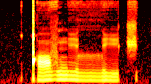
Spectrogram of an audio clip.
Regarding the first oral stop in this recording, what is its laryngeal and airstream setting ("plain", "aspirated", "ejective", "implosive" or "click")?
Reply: click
